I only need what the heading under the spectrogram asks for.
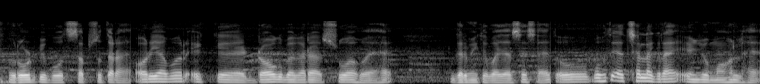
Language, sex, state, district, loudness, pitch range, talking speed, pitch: Hindi, male, Uttar Pradesh, Jalaun, -18 LUFS, 100-115 Hz, 235 wpm, 110 Hz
